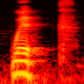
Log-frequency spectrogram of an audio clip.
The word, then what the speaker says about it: width: a th and it sounds like wit with a break and then the th width breath it's a pretty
